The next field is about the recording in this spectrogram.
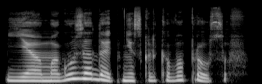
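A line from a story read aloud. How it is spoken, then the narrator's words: Sudden calm question. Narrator (Russian): вдруг спокойно уточнил Тан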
